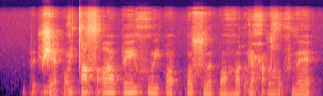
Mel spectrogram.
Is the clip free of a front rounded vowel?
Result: yes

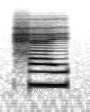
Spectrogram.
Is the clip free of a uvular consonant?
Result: yes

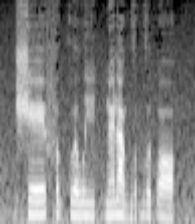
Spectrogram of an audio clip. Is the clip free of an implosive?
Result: no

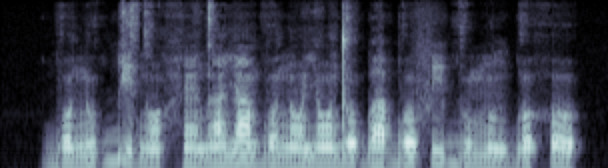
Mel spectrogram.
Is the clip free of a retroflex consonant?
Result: yes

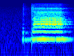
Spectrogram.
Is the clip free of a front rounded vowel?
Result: yes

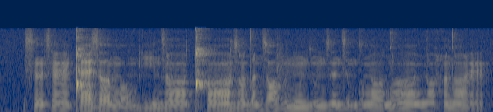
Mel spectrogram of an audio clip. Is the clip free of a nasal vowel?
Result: no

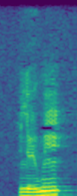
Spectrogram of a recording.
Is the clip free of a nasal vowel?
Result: no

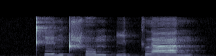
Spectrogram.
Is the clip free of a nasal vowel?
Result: yes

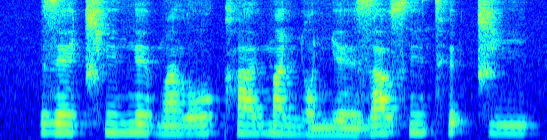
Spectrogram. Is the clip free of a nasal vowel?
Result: no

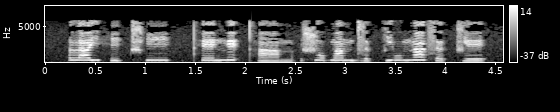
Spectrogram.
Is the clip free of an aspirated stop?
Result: no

